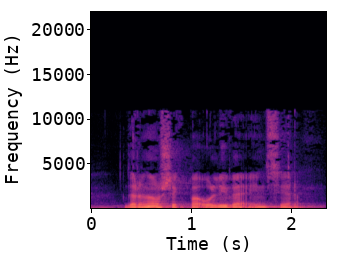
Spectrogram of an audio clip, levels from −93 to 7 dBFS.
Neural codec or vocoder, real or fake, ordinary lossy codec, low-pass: none; real; MP3, 48 kbps; 14.4 kHz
